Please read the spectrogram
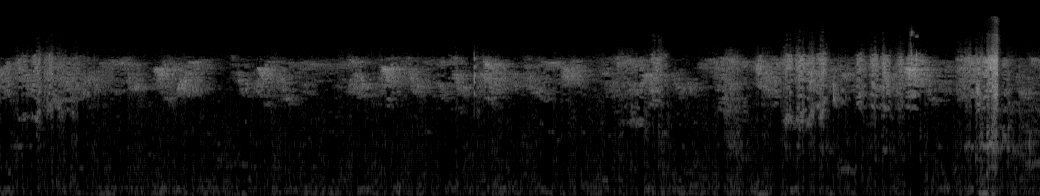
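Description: Hands squeezing and rubbing crumbly pie dough in a bowl: a faint, irregular scrunching rustle, with a sharp tap near the end.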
